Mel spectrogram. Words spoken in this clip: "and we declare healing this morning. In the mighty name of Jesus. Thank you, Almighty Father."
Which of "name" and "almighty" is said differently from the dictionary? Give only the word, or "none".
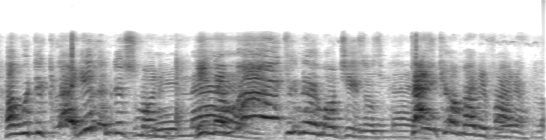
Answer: almighty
